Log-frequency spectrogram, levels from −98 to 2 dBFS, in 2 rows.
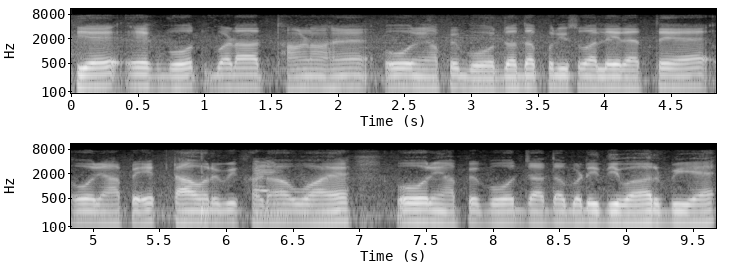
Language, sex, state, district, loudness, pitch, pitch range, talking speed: Hindi, male, Haryana, Rohtak, -17 LUFS, 120 Hz, 120-125 Hz, 205 wpm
